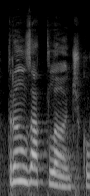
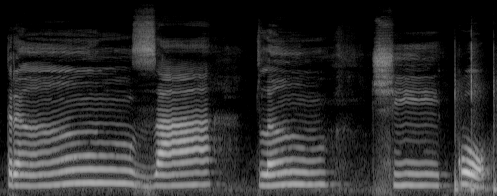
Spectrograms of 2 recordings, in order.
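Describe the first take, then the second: First: Said in the usual way. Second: "Transatlântico" very slowly as tran, za, tlân, ti, co; syllable by syllable. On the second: Shown as a demonstration. Teacher sounding out the word for students, very slow stretched syllables. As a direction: hold each syllable of "Transatlântico" long and level. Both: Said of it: "Vamos imaginar a palavrinha?".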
